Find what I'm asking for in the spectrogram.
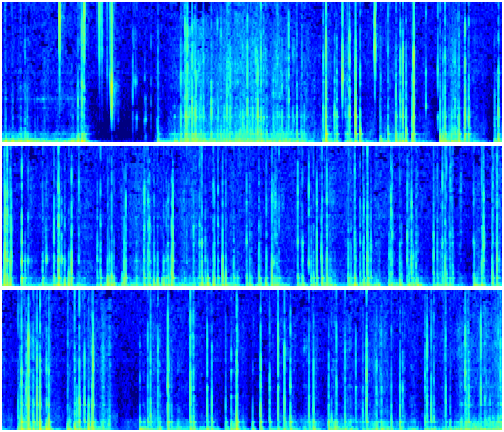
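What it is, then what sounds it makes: Plastic pop tube scratched. A yellow corrugated plastic pop tube, hollow and ribbed, is wrapped around a fluffy microphone cover and scratched along its ribs with long nails. The result is a dense, continuous, low, muffled rasping crackle of rapid ridged clicks. There is a brief near-silent gap around the one-second mark.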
